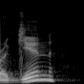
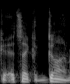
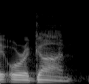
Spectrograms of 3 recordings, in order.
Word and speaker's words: Oregon: And then people from Oregon, how it's spelled, some people will say Oregon, or a gun, because one guy was like, no, it's like a gun, or a gun. – But it's past tense. – Nobody can agree how you pronounce it, except they can all agree that you don't say Oregon the way it's spelled.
